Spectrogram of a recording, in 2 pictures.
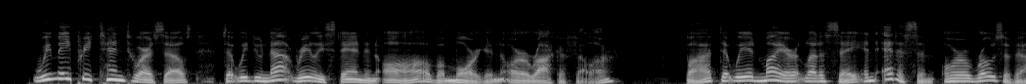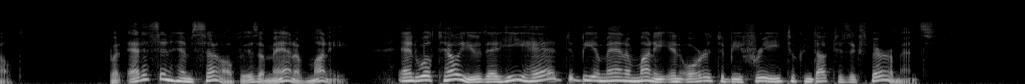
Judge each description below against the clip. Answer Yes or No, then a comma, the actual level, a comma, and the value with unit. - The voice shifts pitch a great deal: Yes, wide, 7.6 semitones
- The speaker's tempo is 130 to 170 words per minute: No, average, 180 wpm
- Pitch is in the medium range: Yes, medium, 145 Hz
